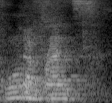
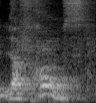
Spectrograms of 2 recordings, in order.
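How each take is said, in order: First: It is said with Irish English sounds, no nasal vowel. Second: It is said with French sounds and a nasal vowel. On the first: The speaker calls it wrong. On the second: The speaker calls it right.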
